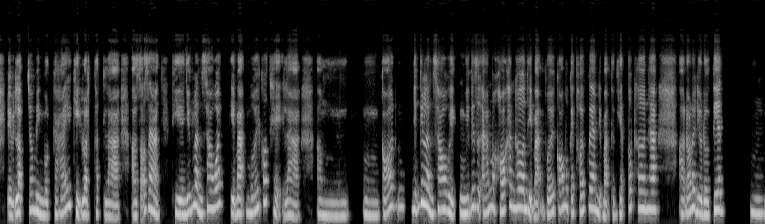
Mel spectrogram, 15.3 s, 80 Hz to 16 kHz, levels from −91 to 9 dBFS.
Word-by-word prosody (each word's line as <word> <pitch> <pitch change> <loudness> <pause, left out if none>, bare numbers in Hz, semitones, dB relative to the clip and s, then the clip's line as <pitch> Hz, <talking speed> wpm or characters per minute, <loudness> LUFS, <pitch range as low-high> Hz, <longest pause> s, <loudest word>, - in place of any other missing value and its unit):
Để 190 - +3
phải 170 - 0
lập 210 +1 +6
cho 245 +2 -1
mình 225 -6 +4
một 180 -1 -1
cái 205 +10 -1
kỷ 200 - +2
luật 185 +1 +2
thật 195 -1 -4
là, 165 -3 -1 0.2
à, 180 - -1
rõ 180 +7 -2
ràng, 240 -6 +3 0.3
thì 190 -3 +3
những 210 +8 +2
lần 295 -10 +4
sau 260 +6 +1
ấy, 310 +3 +2 0.2
thì 195 - +3
bạn 200 +1 +3
mới 210 +6 +1
có 355 - +1
thể 200 -6 -2
là 175 -2 -2 0.3
ừm, 190 -2 -2 0.8
ừm, 180 -2 -1
có 245 +9 -1 0.4
những 250 0 0
cái 345 - +6 0.3
sau 250 0 +2
vì 195 -6 +3
những 200 0 +3
cái 285 +2 -1
dự 280 - -2
án 220 +4 -1
mà 270 - 0
khó 230 -1 +1
khăn 280 +2 -1
hơn 270 -1 +3
thì 200 - +3
bạn 170 -1 -1
mới 200 +5 0
có 250 +2 -1
một 285 - -1
cái 205 - -3
thói 225 0 0
quen 270 -3 +3
để 215 - 0
bạn 170 -2 -2
thực 185 - -6
hiện 195 - -2
tốt 275 +2 -4
hơn 260 -1 +3
ha. 255 0 +4 0.4
À, 195 - -3
đó 205 +2 0
là 270 +3 +3
điều 210 -4 +3
đầu 185 -1 +3
tiên. 240 +2 +4 0.6
Ừm, 200 -2 -1
210 Hz, 245 wpm, -20 LUFS, 190-250 Hz, 0.8 s, lập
